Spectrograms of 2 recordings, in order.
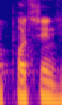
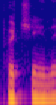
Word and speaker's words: Poitín: So, what is the most creative mispronunciation of Poitín that you've heard since you opened the restaurant? – Honestly, not a huge amount of variations, but definitely everyone calls it Poitín. That seems to be the standard.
